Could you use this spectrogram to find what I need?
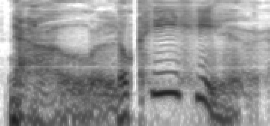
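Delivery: very slow, husky, drawn-out warning; menacing convict. A narrator's reading. Convict tilts the boy back to warn, menacing. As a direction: stretch it out as a rasping threat.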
